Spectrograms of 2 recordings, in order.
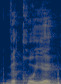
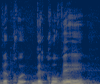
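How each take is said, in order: First: The third consonant is a y sound. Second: The third consonant is a v sound. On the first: The speaker calls it right. "it's supposed to be pronounced Vekoye" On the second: The speaker calls it wrong. "instead of pronouncing the word Vekove"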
